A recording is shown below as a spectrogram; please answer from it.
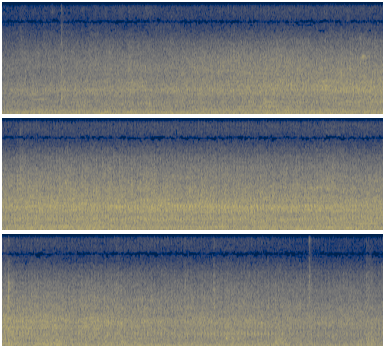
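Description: Motor vehicle engine running close by on a busy market street, the noise swelling to its loudest in the middle, with a steady low hum in the last few seconds.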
